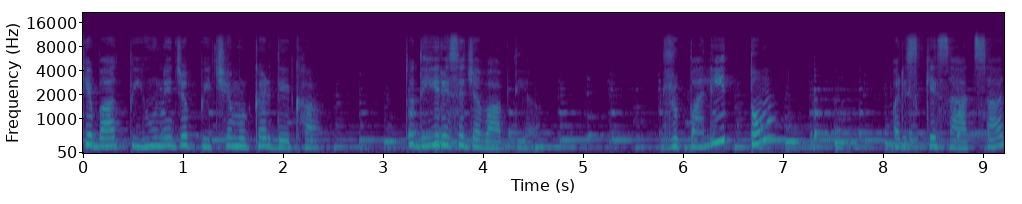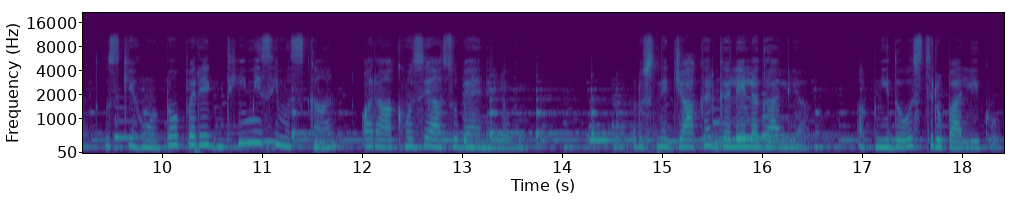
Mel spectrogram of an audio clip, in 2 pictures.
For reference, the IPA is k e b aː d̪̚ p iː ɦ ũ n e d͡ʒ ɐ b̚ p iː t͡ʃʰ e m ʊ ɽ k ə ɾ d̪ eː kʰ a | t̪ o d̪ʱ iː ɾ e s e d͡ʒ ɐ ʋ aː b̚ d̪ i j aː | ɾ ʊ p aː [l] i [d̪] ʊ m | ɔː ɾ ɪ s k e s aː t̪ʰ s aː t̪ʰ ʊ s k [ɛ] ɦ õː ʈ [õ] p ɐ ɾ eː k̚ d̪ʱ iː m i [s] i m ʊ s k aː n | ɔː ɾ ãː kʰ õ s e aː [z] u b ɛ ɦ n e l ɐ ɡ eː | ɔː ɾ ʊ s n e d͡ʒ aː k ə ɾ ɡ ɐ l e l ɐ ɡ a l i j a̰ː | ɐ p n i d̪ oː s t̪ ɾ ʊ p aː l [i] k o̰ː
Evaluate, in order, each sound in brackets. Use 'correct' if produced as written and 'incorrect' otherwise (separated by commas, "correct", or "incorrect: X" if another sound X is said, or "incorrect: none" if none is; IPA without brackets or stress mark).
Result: correct, incorrect: t̪, incorrect: e, correct, correct, incorrect: s, correct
